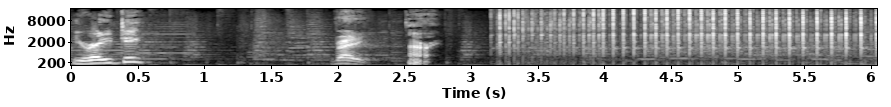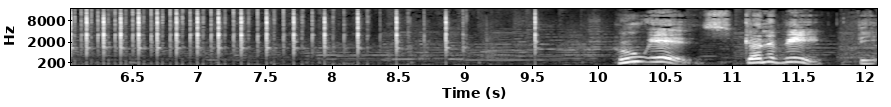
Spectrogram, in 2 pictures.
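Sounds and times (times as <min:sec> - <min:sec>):
speech: 0:00.0 - 0:00.7, 0:02.0 - 0:02.8, 0:10.1 - 0:12.0
prize wheel spinning: 0:03.2 - 0:09.6.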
